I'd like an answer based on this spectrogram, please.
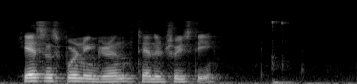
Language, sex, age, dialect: Faroese, male, 15-35, Norðuroyggjar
